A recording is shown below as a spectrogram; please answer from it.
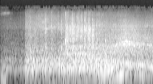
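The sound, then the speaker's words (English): Car engine restarting: after a near-silent half second, the engine catches abruptly and settles into a loud, steady rumble that runs to the end, with no voices. “He restarts the car.”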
